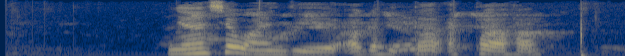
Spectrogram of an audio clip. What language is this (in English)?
Kinyarwanda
